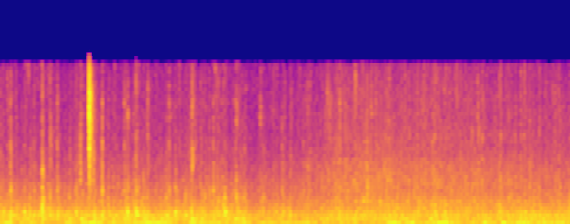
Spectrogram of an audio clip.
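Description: Rain falling on a wet wooden balcony deck: a steady hiss of rain with scattered single drops ticking, one sharper tick about a second in.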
